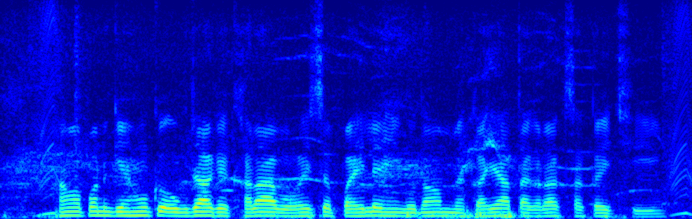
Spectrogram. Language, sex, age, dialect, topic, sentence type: Maithili, male, 18-24, Bajjika, agriculture, question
